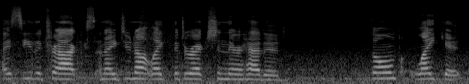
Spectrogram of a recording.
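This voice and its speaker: A woman's voice: a little high, fairly even intonation, normal speed. A woman giving casual, chatty live gameplay commentary, often muttering to herself. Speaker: game streamer. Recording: loud game music behind. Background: game music.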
